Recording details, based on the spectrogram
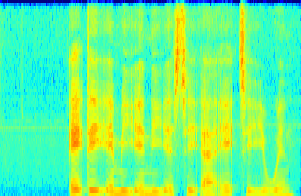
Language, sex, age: Danish, female, 36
